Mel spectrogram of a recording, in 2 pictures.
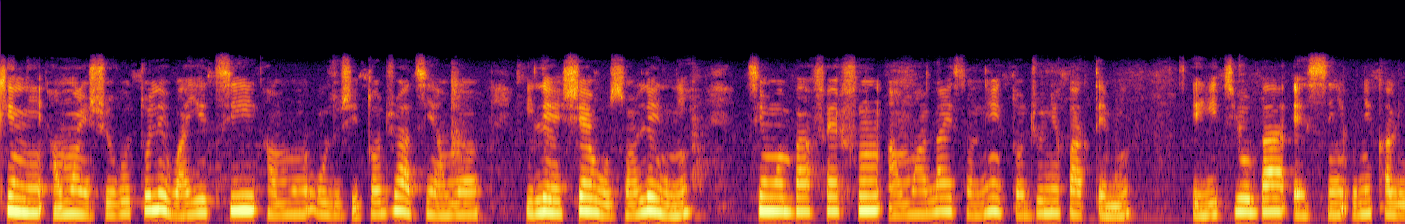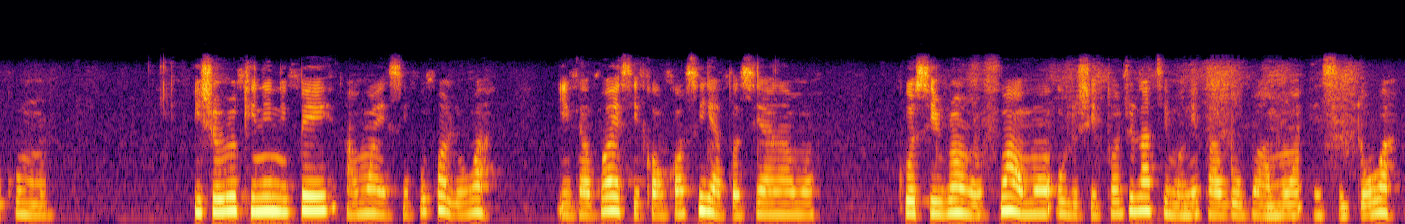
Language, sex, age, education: Yoruba, female, 30-45, tertiary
